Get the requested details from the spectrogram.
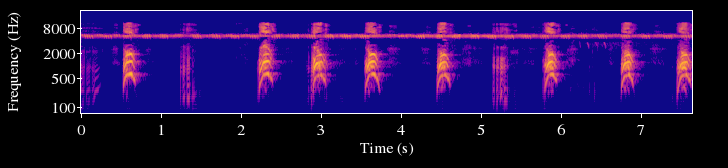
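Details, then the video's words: Repeated shrill barks from a Chihuahua, about nine clear yaps in under eight seconds plus a couple of fainter ones, irregularly spaced, with a constant high-pitched insect-like whine underneath. "Chihuahua Barking Sounds"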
